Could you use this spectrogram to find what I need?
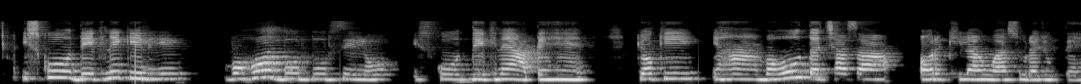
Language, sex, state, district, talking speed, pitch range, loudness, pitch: Hindi, female, Bihar, Jahanabad, 135 wpm, 225-255 Hz, -14 LUFS, 235 Hz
